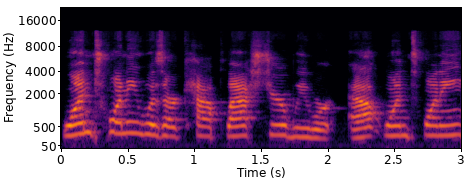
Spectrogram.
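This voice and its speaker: A woman speaks with a bright, sharp tone at a high pitch. Her pitch varies in an ordinary way. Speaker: treasure hunt convention organizer. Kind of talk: livestream announcement chat. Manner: fast.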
